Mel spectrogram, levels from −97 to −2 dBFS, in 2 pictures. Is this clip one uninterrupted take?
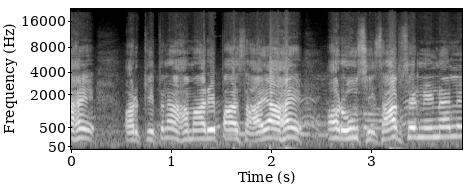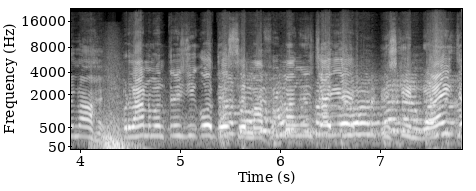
no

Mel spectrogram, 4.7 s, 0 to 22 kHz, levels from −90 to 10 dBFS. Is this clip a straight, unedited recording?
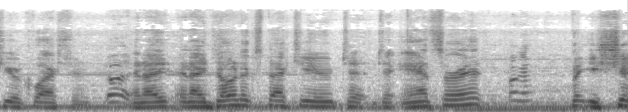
yes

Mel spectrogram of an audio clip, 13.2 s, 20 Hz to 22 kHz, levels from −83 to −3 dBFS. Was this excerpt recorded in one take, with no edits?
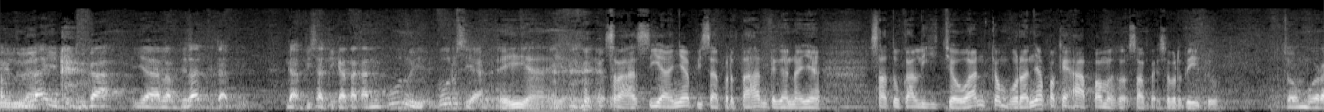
no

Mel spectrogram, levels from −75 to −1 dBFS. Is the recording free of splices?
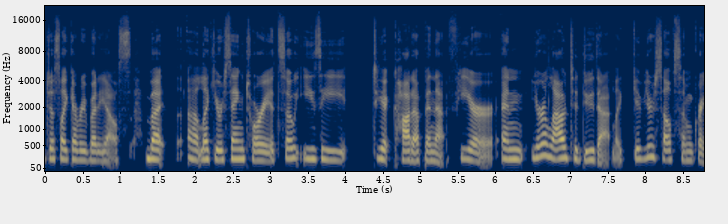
no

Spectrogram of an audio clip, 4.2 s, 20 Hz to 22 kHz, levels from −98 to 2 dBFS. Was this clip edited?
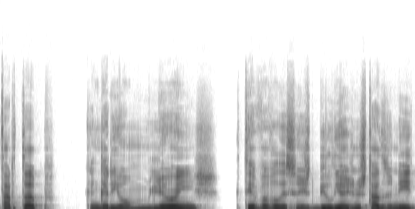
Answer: no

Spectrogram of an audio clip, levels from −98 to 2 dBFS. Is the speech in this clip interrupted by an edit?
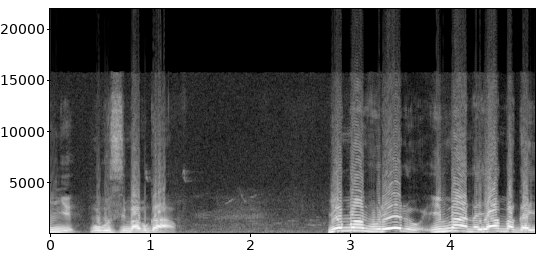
no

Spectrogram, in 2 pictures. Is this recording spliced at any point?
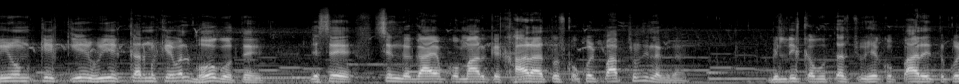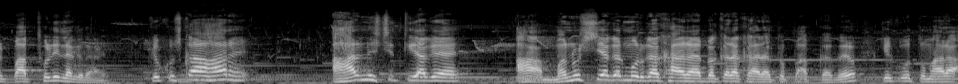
no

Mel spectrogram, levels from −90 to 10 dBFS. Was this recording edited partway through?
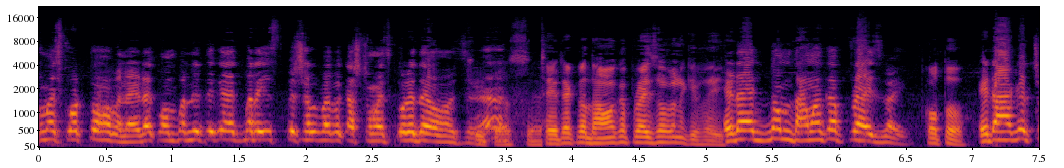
yes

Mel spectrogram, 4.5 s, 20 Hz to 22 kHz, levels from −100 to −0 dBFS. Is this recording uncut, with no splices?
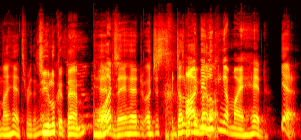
no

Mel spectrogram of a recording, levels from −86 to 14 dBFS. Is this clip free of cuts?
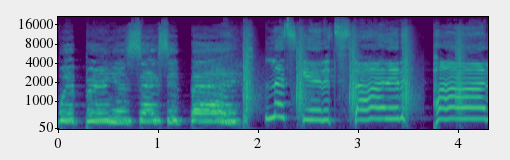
yes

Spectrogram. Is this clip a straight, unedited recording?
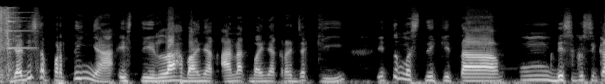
yes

